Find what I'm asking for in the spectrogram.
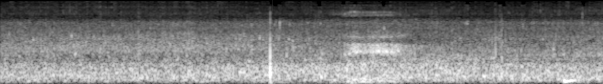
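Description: Soft, steady rush of a shallow, knee-deep river flowing, faint and continuous, with a brief click and a distant high tone briefly over it.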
